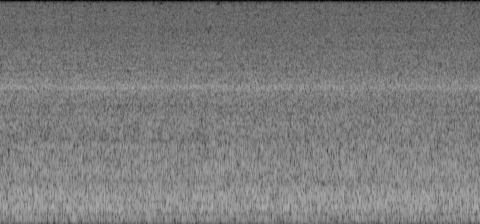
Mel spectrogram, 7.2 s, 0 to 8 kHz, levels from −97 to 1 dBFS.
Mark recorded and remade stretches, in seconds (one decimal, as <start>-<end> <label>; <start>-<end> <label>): 0.0-1.2 remade; 1.2-2.1 recorded; 2.1-5.6 remade; 5.6-6.2 recorded; 6.2-7.2 remade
